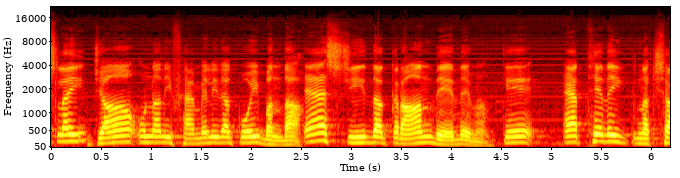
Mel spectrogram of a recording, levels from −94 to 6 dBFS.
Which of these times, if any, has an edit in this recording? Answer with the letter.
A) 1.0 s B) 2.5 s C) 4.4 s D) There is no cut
B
